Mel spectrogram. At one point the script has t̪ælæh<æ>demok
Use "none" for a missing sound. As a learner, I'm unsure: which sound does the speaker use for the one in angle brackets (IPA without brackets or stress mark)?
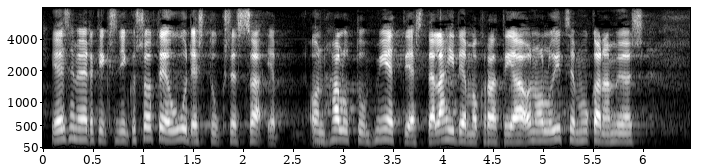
i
